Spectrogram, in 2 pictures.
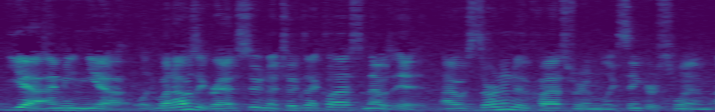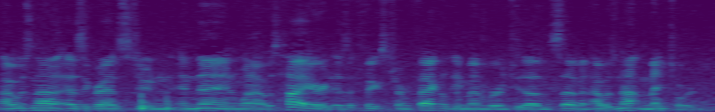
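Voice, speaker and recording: A man's voice: medium pitch, fast, hardly any pauses. A man working as a college instructor, speaking in a group discussion read aloud. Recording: noisy room with steady hum.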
